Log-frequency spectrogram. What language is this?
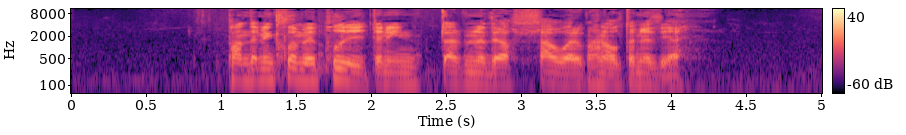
Welsh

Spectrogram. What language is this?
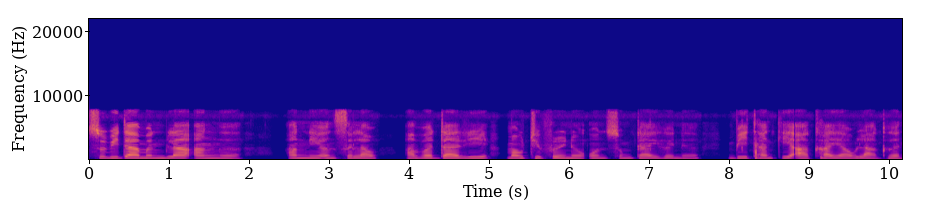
Bodo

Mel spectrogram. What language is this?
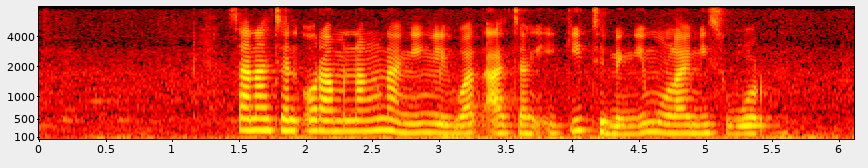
Javanese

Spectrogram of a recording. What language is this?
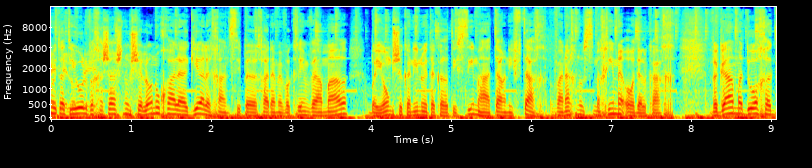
Hebrew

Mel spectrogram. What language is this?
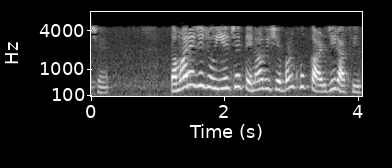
Gujarati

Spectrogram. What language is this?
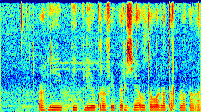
Javanese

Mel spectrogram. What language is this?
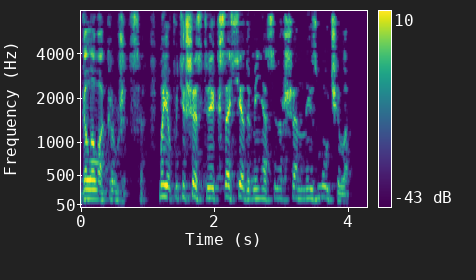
Russian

